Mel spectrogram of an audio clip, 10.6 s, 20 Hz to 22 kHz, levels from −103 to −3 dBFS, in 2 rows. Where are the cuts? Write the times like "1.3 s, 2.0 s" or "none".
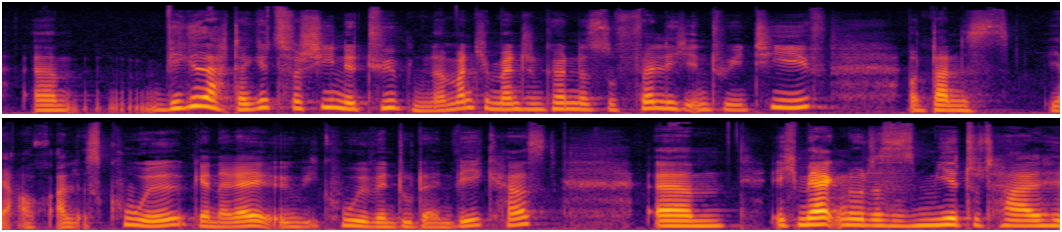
4.5 s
